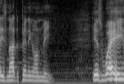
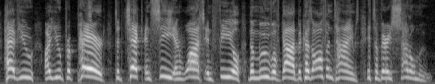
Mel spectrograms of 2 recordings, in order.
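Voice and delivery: urgent preaching; 7 semitones higher, 10 dB louder than usual. Acted. Urging the church.

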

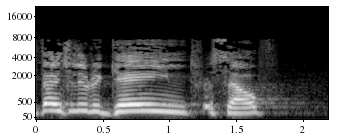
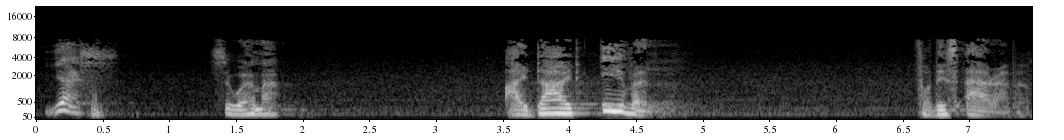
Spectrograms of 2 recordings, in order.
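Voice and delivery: low, soft, tender reply; a quiet, lower voice full of mercy; gentle voice of Jesus; 8 semitones lower, 5 dB quieter than usual. Retold or imitated. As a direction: speak softly like a loving savior.

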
